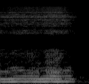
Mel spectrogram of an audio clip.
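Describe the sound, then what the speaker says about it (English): A man snoring in a room, one drawn-out raspy snore breath that is faint and fades at the end. "He's still snoring."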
